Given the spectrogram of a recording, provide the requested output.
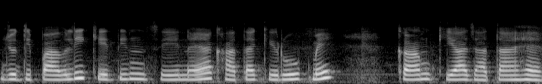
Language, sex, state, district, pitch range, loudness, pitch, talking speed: Hindi, female, Uttar Pradesh, Muzaffarnagar, 220-245 Hz, -16 LUFS, 225 Hz, 155 wpm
